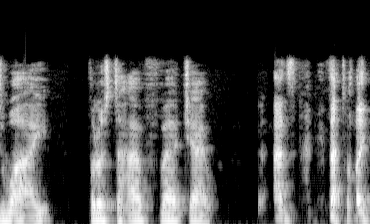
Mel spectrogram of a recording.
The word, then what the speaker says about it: Malik Thiaw: But no, by the way, apparently Thiaw is pronounced Chow.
